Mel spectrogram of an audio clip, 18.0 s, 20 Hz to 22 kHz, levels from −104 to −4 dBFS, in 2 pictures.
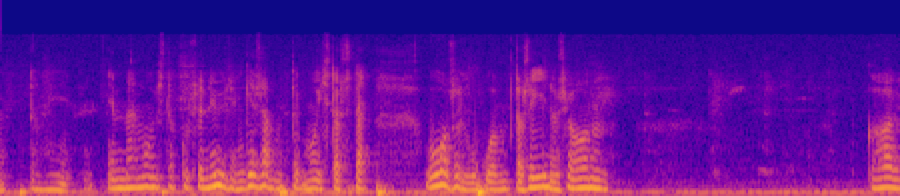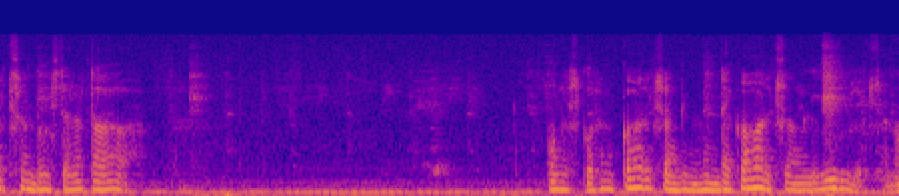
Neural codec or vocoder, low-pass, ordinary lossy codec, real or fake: none; 10.8 kHz; none; real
